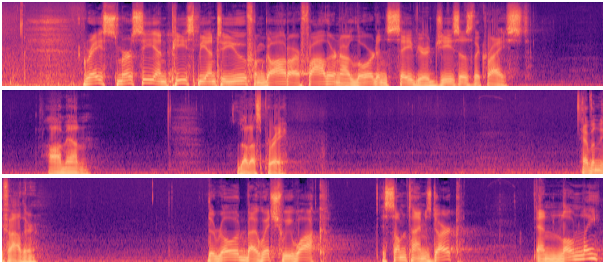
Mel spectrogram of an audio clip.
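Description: A middle-aged man speaks calmly through a microphone, pausing between phrases.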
